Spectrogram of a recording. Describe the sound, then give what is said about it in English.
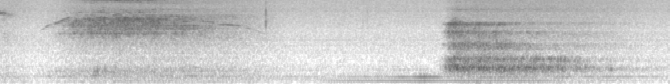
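One slow, deep breath: a soft, airy inhale through the nose lasting over a second, a pause, then a louder, breathy exhale through the mouth, all faint over a low hum. “Let's take a deep breath together. In through the nose, out through the mouth.”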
